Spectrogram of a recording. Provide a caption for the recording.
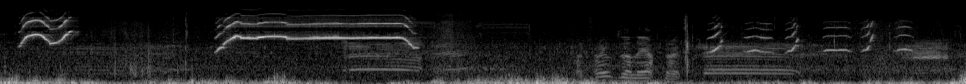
Whistling followed by murmuring and more whistling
